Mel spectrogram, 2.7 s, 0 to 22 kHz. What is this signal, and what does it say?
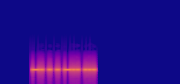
Morse code, heard as a keyed tone, about 40 wpm, 700 Hz. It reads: NEEDS
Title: ES:S Suffix - Top 100 Words with Base Words 40wpm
